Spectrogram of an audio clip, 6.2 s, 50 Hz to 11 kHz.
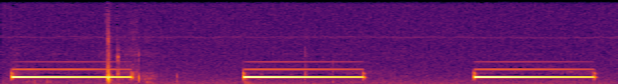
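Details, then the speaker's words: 2008 Dodge Avenger after oil pan gasket replacement, key on: three long, even mid-pitched beeps about two seconds apart; airbag warning light on, owner says clock spring failed and needs replacing. "got it on there yeah i got airbag white i gotta fix it's the clock sensor that went out"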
